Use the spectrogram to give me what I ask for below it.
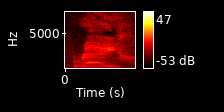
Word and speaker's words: re: like a sunshine Wraith like the little beams that are coming out of the Sun called ray but this one is actually spelled are e doe a deer a female deer ray a drop of Golden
